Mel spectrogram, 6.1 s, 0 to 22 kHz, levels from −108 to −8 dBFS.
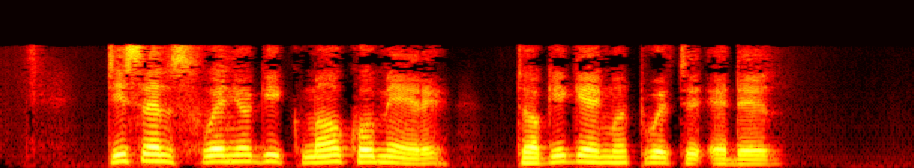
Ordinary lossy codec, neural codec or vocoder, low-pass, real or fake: MP3, 32 kbps; codec, 16 kHz, 0.5 kbps, X-Codec, WavLM features, trained on Multilingual LibriSpeech; 7.2 kHz; fake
